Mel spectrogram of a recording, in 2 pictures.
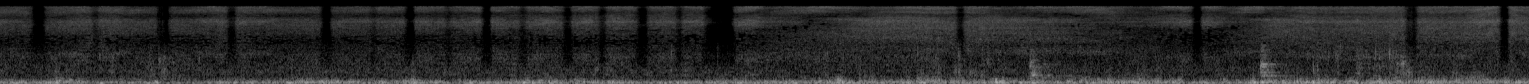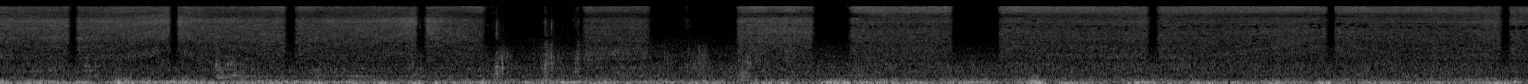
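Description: Compressed-air spray gun with a siphon cup spraying paint: a steady hiss over a low rumble. It breaks off briefly several times about two-thirds of the way through as the trigger is let go between passes.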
